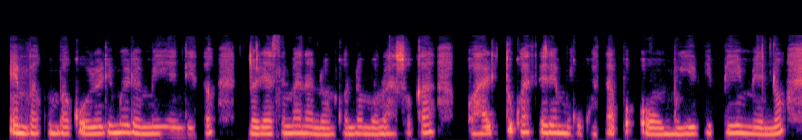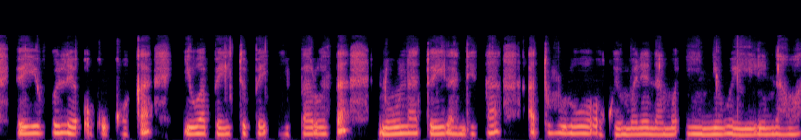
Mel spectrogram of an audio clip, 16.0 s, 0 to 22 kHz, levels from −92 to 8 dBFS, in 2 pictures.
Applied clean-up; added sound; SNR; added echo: none; none; none; none.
